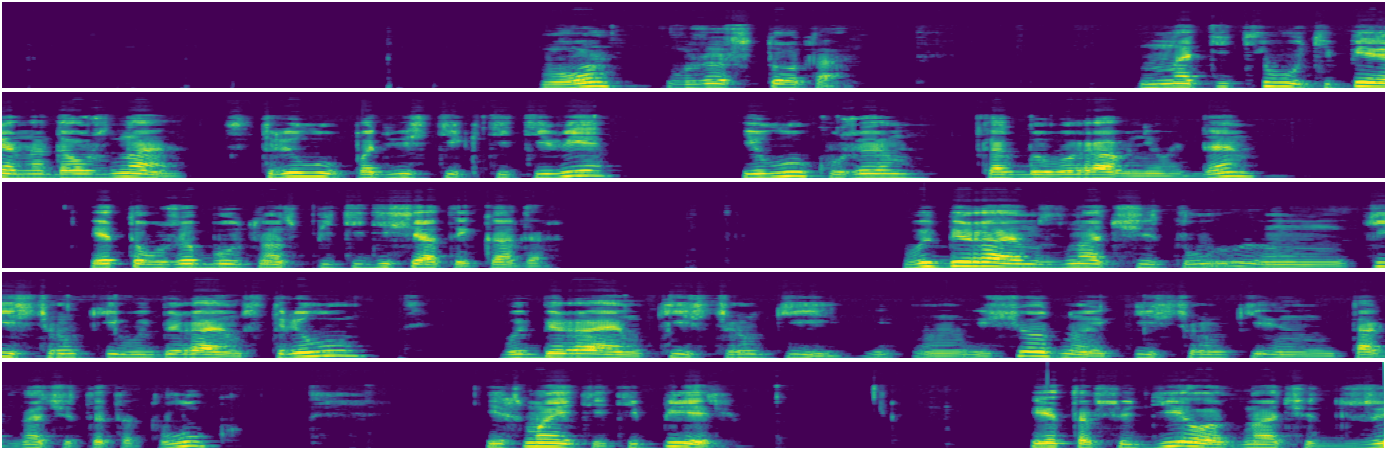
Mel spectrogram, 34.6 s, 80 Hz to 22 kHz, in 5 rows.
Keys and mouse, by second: 0.9 space, 2.0 space, 3.3-5.1 middle drag, 5.5-6.6 middle drag, 7.0 middle click, 9.3 middle click, 11.1-12.1 middle drag, 15.2 click, 17.3 click, 21.1 shift+click, 29.5-31.5 middle drag, 33.3 g.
